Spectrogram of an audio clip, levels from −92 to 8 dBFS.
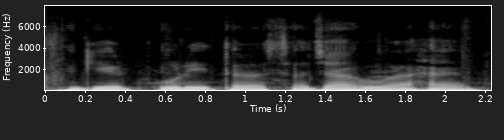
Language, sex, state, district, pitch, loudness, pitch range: Hindi, male, Bihar, Patna, 105 Hz, -12 LUFS, 100-110 Hz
